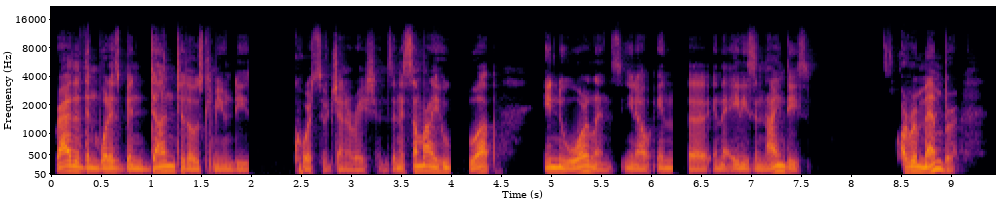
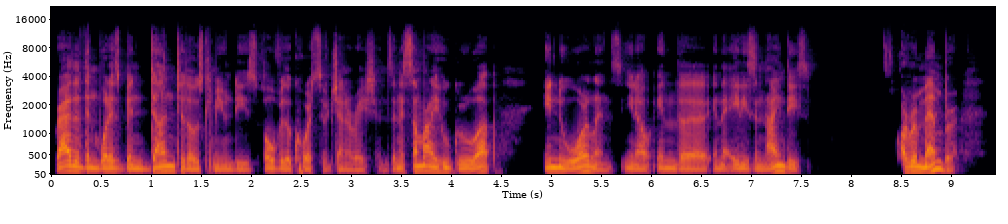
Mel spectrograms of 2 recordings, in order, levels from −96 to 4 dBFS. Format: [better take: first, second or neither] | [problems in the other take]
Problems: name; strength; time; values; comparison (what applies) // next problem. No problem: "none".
second | audio cutting out; at 2 s, at 4 s and at 6 s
